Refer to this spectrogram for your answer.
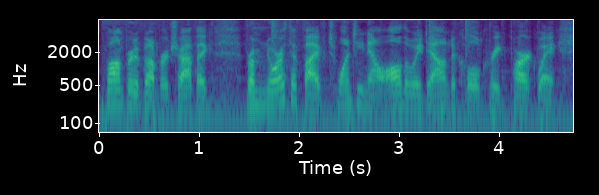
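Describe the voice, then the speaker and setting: Music sits in the background. A woman talks at a very fast pace. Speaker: radio traffic reporter. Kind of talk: traffic report.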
